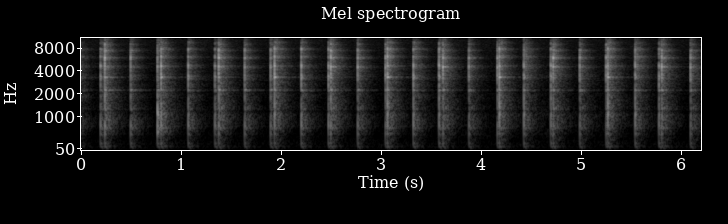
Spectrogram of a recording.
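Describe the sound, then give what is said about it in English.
Flam tap drum rudiment played with sticks: a steady, unbroken stream of many crisp strokes in an even, repeating pulse, with no talking. “I'm going to take one of my favorite exercises, which is called, you know, the flam tap, something that we play a lot.”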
